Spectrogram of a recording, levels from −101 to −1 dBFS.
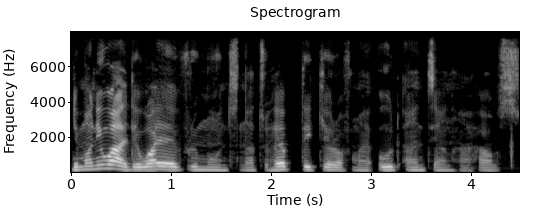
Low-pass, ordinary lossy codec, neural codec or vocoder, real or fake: none; none; none; real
